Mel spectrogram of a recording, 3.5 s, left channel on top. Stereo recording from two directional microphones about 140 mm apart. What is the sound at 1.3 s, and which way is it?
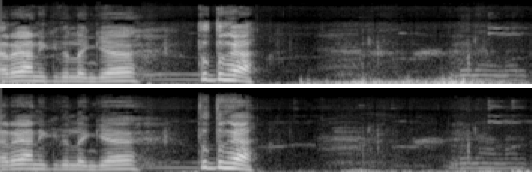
Speech, 35° right (ahead or behind).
